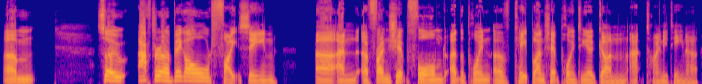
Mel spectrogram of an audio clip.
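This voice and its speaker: Male podcast co-host, slightly low voice, hesitant and self-correcting casual recap, very dry recording. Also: animated, a little slow, fairly bright tone, smooth, dry recording.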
